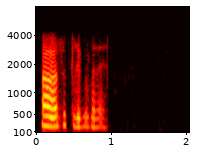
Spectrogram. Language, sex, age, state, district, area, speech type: Kashmiri, female, 30-45, Jammu and Kashmir, Shopian, rural, conversation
